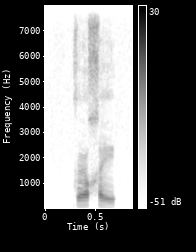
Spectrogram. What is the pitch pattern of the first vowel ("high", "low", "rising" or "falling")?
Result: low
